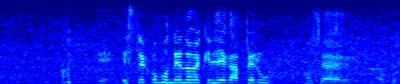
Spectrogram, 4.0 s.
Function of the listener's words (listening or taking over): listening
